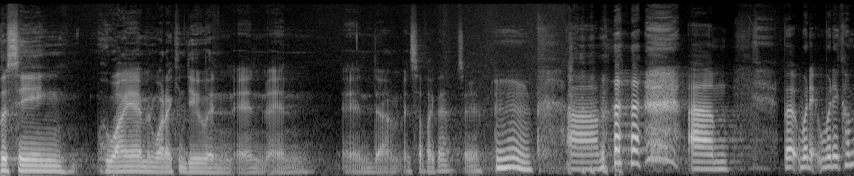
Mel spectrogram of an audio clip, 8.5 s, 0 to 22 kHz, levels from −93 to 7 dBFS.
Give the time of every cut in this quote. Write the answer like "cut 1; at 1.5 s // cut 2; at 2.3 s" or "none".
cut 1; at 5.7 s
